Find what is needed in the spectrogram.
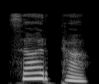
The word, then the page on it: ಸಾರ್ಥ: sārtha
